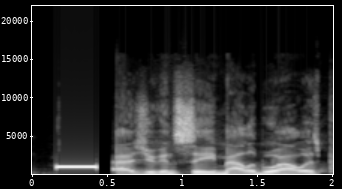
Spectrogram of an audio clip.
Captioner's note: film beeps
